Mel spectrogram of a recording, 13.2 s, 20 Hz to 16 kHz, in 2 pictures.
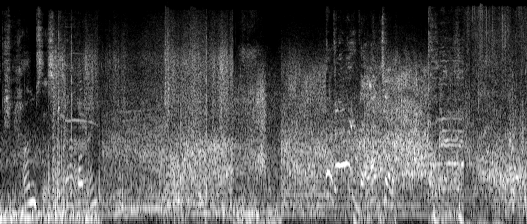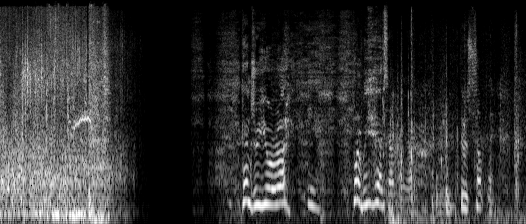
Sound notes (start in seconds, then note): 7.2 scream, crash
